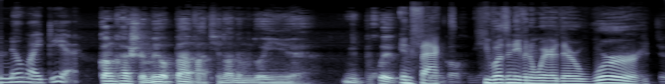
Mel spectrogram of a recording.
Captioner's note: speaking Mandarin Chinese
